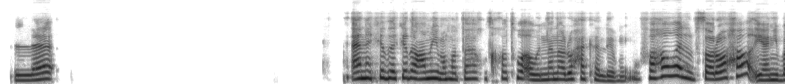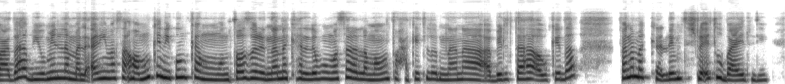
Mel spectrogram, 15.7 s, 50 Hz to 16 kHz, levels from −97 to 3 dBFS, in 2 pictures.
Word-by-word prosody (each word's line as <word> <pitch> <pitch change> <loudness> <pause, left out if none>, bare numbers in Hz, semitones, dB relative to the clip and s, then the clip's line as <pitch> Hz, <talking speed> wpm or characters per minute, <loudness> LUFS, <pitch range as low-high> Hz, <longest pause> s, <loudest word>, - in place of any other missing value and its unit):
لأ. 235 +5 -1 3.0
أنا 305 +3 +4
كده، 305 0 0
كده 310 0 -2
عمري 295 +2 +3
ما 260 - 0
كنت 275 - -9
هاخد 285 -1 -8
خطوة، 295 +1 -5
أو 235 -1 0
إن 240 +1 -3
أنا 260 0 -2
أروح 265 +2 -2
أكلِّمه، 215 0 -6
فهو 395 +6 +2
اللي 320 -6 0
بصراحة 290 +10 +1
يعني 230 +1 0
بعدها 230 +10 +1
بيومين 265 +5 +2
لمّا 275 -5 +2
لقاني 255 +6 +1
مثلًا 305 0 -1
هو 275 -2 +3
ممكن 355 +6 +4
يكون 345 +2 +4
كان 280 -8 0
منتظر 290 +5 +1
إن 260 0 0
أنا 285 +2 +3
أكلِّمه 280 -1 0
مثلًا، 285 +2 +1
لمّا 260 -2 0
مامته 265 +4 -2
حكت 260 +4 -8
له 270 - -1
إن 245 -2 -2
أنا 245 -1 -1
قابِلتها 255 +6 -1
أو 225 -2 -1
كده، 270 - -3 0.4
فأنا 330 +4 +3
ما 370 - +6
اتكلِّمتش، 285 0 -1
لقيته 310 +5 +3
باعت 230 0 -1
لي 230 +1 -8
275 Hz, 180 wpm, -15 LUFS, 245-305 Hz, 3.0 s, ما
